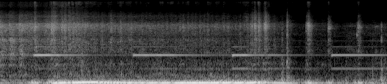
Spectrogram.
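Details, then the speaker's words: 1996 Ford Explorer 5.0L 302 V8: cranks, then runs a deep rumble about two seconds only on carb cleaner sprayed into the throttle body, then dies; relay, fuse and inertia switch checked, fuel pump dead, no fuel delivery. "yep starts on carb cleaner fuel pump's dead"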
